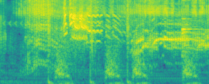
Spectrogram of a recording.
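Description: A heavy axe whooshes through the air and strikes a creature.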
